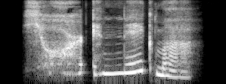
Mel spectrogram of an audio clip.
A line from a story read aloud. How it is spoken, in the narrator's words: his voice is hardly more than a whisper when he manages to say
